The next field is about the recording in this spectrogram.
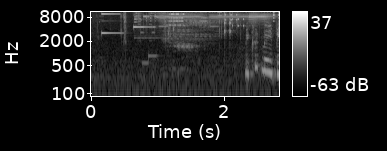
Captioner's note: scanner beeps; electronic whoosh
